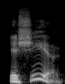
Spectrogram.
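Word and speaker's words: Ischia: Is I S C H I A. Last last ishia. Correct. Isia Panza.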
